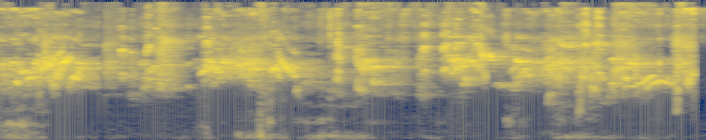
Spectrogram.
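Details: Parakeets at a winter-morning meal, chattering in rapid, squawky high chirps in repeated bursts about half a second apart, with faint low knocking.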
